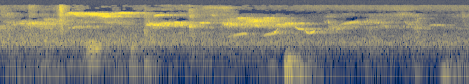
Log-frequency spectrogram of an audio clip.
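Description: Small birds chirping in the background, a few short rising chirps in the middle, with a dull low thump about three seconds in.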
